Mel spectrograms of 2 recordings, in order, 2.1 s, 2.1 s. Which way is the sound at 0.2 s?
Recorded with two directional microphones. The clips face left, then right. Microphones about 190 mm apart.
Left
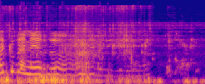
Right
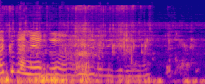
15° left (ahead or behind).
